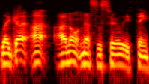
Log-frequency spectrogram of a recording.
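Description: A man's relaxed tone and lively intonation at a fairly slow pace, in a very clean recording with a silent background. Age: 40s. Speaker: magician and coin magic creator. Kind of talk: casual interview chat. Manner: slow, relaxed speaker.

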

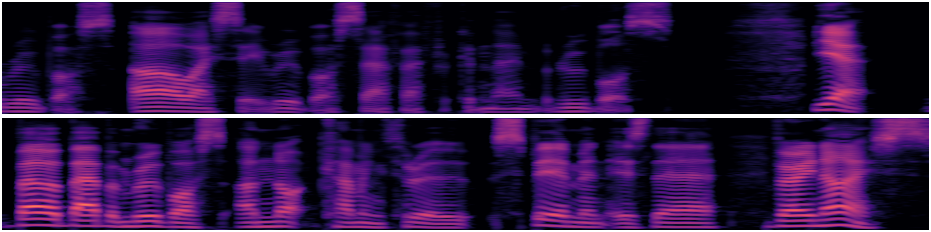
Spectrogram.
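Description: The delivery is fairly slow, with ordinary pitch variation and big swings in loudness. The recording is very clean and close, dry with no echo, over a silent background. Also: man, medium pitch for a man. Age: 30s. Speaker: taxidermy dealer. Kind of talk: casual chat.

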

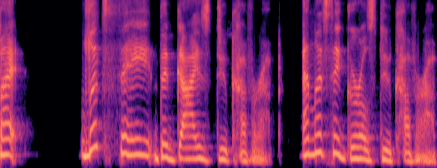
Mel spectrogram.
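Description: At a very slow pace, a woman with a Canadian accent speaks at a medium pitch, somewhat breathy and with very wide pitch swings, the sound dry and close with no echo. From Canada. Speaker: author and podcast host. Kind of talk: interview.

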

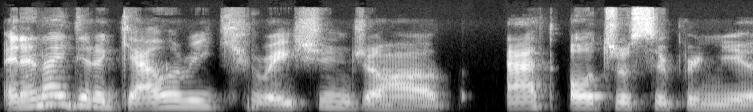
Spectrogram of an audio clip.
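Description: In a quiet background, a woman with a very deep, low voice speaks at a moderate pace with lively intonation. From Japan and Canada. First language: Japanese. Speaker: virtual humans producer. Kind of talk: casual interview chat.

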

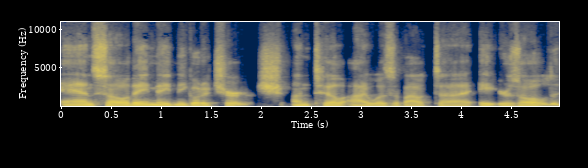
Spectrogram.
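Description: Against a quiet background, a man with an American accent uses ordinary pitch variation in a plain, everyday voice. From Minnesota, US Midwest. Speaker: martial arts instructor. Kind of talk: interview testimony.

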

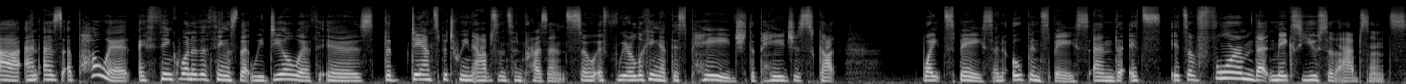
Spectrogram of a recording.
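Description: In a plain, everyday voice, a woman with an American accent speaks at a medium pitch and moderate pace with ordinary pitch variation, on a very clean recording with a silent background and a dry, close sound with no echo. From California, Bay Area. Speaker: poet. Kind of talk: interview.

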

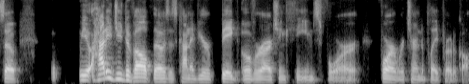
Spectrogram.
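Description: With a silent background, this very clean recording sounds dry and close, without any echo. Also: man. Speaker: podcast host. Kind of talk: casual interview chat.

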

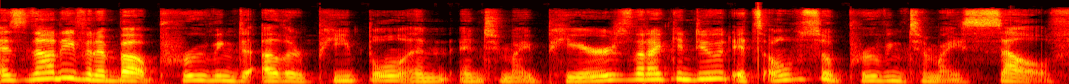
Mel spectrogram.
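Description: With vocal fry and an animated tone, a woman talks at a very fast pace with lively intonation and hardly any pauses. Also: medium pitch for a woman, very clean recording, silent background. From Louisiana. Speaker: voice actor. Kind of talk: casual chat.

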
